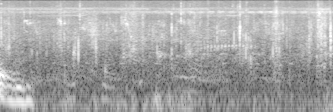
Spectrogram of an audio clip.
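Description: Quiet outdoor ambience with scattered faint animal calls and small clicks, following the tail of a spoken word at the very start.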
